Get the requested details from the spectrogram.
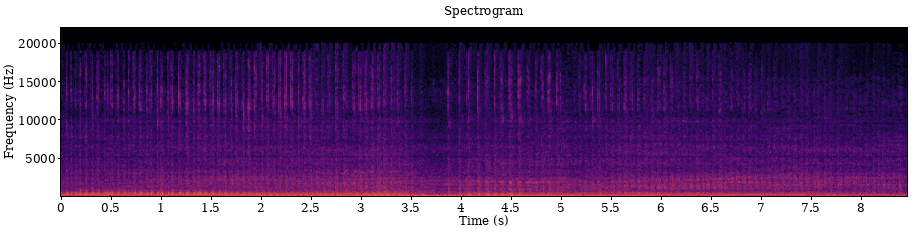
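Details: Polaris Trail Boss 350 two-stroke quad, abandoned 15 years, after carburetor clean, fresh fuel and jump start; steady idle, even slightly loping beat, no misses or stumbles; runs clean.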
